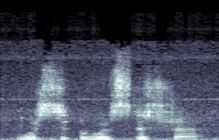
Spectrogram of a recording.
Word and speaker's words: Worcester: I believe Worcester. Oh, well done. Oh, but if you if we showed you how it's spelled, you might struggle.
